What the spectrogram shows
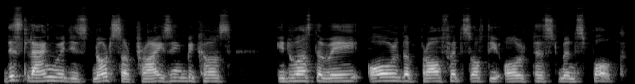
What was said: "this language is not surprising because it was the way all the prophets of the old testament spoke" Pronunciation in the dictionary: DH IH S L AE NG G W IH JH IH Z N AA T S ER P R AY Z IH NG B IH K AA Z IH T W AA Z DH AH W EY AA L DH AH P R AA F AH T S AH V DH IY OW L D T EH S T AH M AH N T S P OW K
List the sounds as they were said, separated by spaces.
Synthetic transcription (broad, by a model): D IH S L AE NG G W IH JH IH Z N AA T S ER P R AY Z IH NG B IH K AA Z IH T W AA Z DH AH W EY AA L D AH P R AA F AH T S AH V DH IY OW L D T EH S T AH M AH N T S P OW K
